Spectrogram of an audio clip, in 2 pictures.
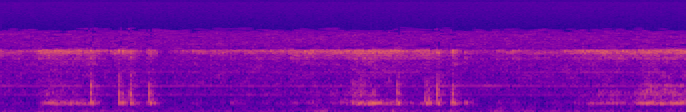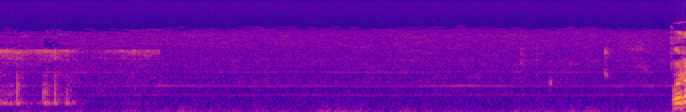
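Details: Fine crackles.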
